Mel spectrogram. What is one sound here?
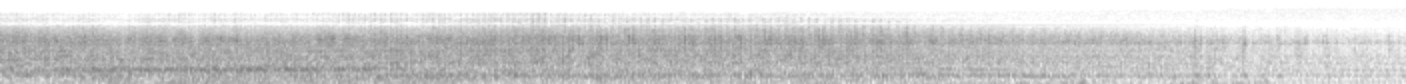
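A small electric motor whirs loudly and slowly winds down.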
